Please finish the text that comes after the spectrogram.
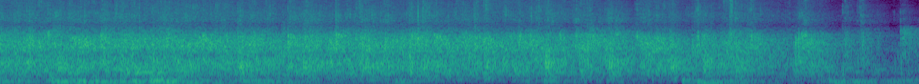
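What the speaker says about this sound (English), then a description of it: "thank you so much for that rapturous applause" Steady applause from a large conference audience fills the space as a speaker takes the stage, dense and continuous, fading slightly toward the end.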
